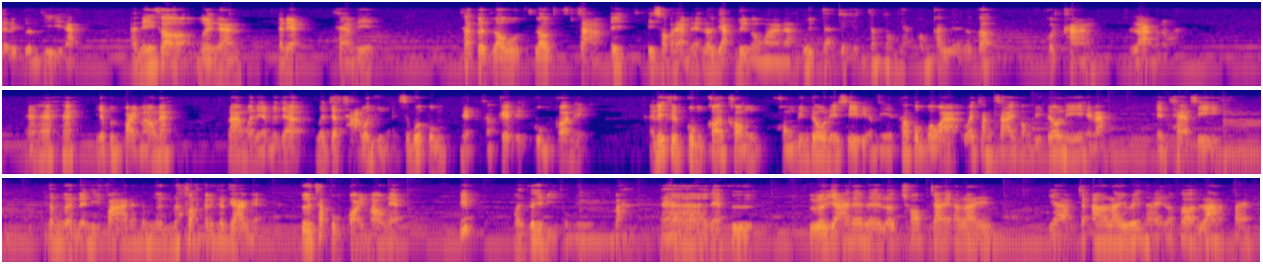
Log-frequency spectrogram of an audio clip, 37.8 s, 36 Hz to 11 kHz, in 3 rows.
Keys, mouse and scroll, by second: 5.0 click, 10.3-29.7 drag.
